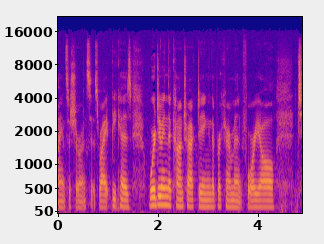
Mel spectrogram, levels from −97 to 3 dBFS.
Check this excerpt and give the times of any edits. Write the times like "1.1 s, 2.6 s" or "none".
none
